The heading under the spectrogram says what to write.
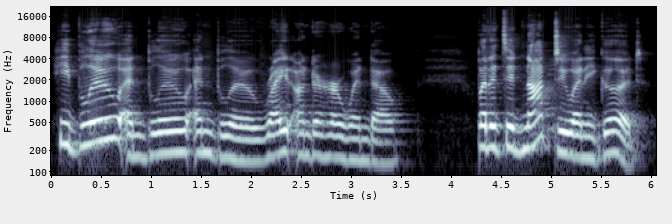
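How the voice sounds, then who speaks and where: A woman reading a children's storybook aloud as a librarian at storytime, in an expressive, deliberate way that draws out repeated words. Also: on the low side.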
